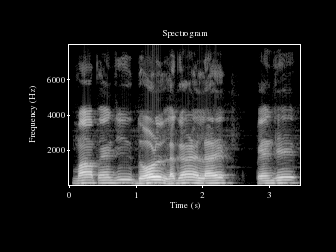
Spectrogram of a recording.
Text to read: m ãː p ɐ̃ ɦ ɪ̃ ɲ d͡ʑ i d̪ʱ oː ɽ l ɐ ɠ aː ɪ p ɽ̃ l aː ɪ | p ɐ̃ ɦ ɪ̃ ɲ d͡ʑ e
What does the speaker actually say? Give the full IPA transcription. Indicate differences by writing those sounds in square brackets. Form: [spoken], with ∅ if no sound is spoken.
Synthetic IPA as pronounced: m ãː p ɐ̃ ɦ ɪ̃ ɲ d͡ʑ i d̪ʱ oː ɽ l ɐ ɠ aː ɪ [∅] ɽ̃ l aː ɪ | p ɐ̃ ɦ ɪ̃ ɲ d͡ʑ e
